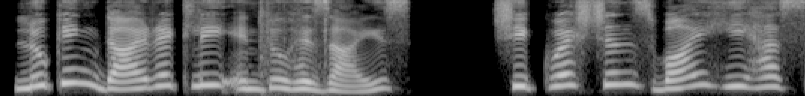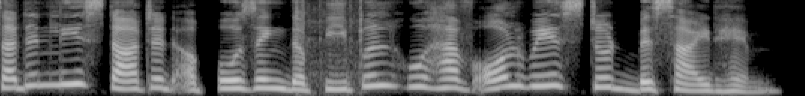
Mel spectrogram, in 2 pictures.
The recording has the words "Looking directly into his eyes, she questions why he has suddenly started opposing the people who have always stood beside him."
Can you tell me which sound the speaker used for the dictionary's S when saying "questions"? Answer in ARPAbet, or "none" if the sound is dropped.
S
